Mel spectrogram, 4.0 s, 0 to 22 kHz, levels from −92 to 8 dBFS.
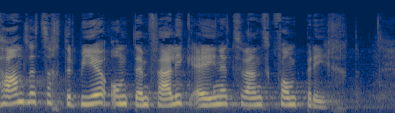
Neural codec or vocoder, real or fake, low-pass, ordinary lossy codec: none; real; 14.4 kHz; MP3, 64 kbps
